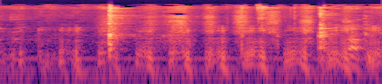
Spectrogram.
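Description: household object, shot glasses clinking

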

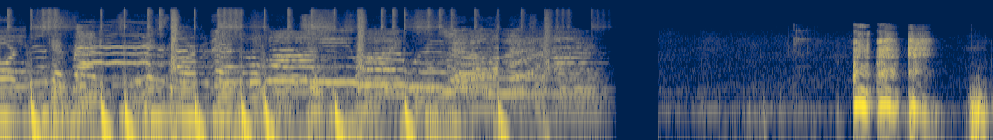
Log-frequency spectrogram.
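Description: human body sound, throat clearing

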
